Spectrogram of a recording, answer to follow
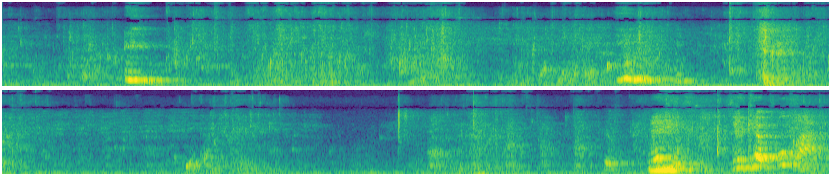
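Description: Swimming-pool water sloshing and splashing softly around a swimming child, with the child's short vocal sounds now and then, louder near the end.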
